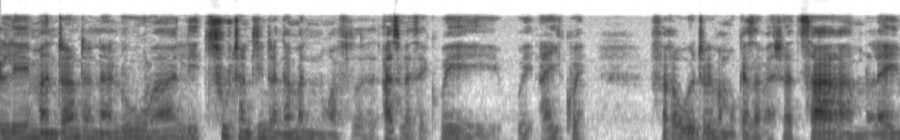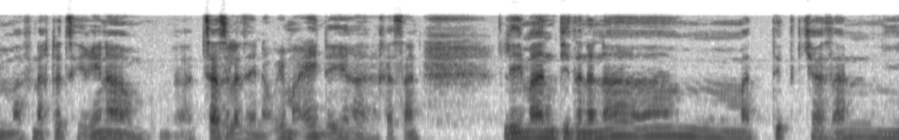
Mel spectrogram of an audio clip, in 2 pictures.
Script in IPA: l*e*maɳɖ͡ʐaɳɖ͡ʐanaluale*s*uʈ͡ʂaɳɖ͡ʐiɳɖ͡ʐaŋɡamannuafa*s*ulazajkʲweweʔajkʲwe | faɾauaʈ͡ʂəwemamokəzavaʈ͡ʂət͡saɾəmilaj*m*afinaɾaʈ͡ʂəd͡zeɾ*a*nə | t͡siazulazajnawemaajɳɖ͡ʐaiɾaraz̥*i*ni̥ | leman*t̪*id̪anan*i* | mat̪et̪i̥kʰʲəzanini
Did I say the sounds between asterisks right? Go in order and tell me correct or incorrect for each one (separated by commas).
correct, incorrect, incorrect, correct, incorrect, incorrect, incorrect, incorrect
